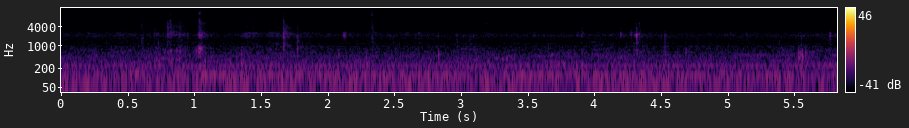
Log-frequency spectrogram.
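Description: Faint, scattered crunches and mouth clicks of someone chewing compacted cornstarch, a few separate crunches over a steady low hum.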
